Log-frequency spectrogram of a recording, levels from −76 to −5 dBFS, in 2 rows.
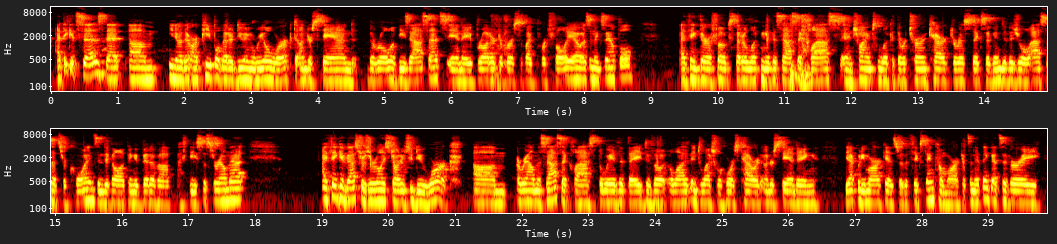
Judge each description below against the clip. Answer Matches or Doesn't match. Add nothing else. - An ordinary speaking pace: Doesn't match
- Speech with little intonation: Matches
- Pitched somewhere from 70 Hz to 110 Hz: Doesn't match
